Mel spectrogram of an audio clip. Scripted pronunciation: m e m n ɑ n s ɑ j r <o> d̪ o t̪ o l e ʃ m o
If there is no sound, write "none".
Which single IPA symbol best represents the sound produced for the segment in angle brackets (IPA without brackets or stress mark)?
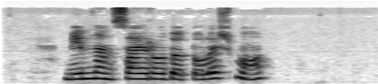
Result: o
